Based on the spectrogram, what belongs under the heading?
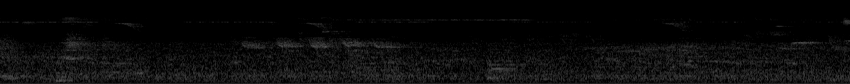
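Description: Faint outdoor background hiss with distant bird calls: several brief, high calls that fall in pitch, and a quick run of short chirps about two and a half seconds in.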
